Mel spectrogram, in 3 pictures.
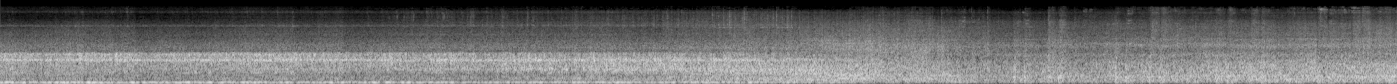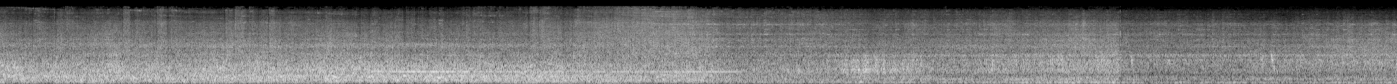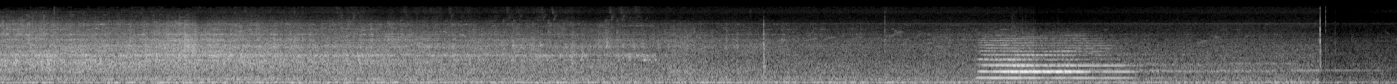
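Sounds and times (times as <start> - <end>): train wheels on rails: 0.0 - 41.9
locomotive horn blast: 17.7 - 21.6, 37.7 - 41.6.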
